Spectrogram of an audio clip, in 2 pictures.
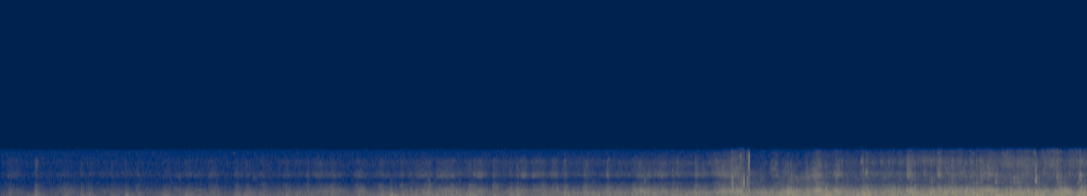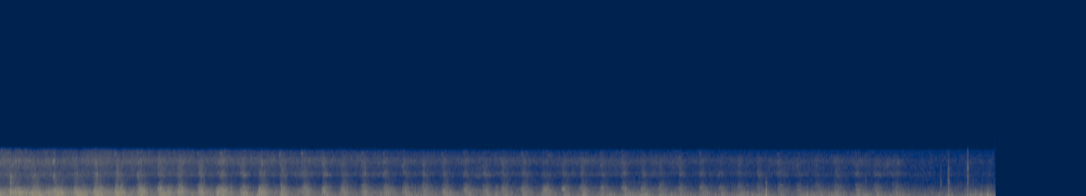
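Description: A steam locomotive chuffs rhythmically, growing loud as it passes close by, then fading away.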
